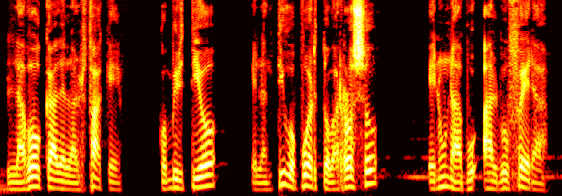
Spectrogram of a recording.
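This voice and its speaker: A man's voice: mid-range voice, normal speed, warm tone. A man narrating a true-crime case in documentary style, reading steadily with small hesitations and self-corrections. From Spain, not Catalonia. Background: music.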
